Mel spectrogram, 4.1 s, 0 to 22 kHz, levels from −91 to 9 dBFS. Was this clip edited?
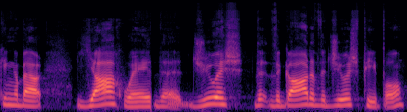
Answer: yes; 1 cut; at 1.5 s

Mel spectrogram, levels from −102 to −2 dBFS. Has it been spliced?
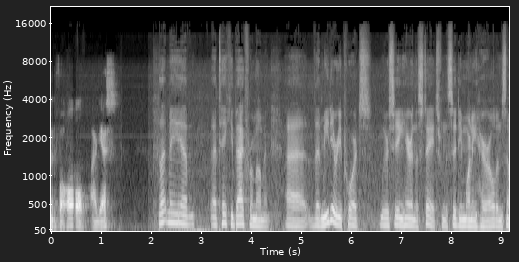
no; 0 cuts

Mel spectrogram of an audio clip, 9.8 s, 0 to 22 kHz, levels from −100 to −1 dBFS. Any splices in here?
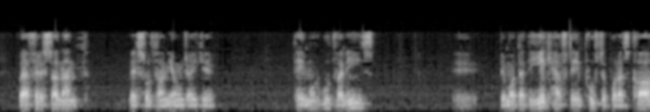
no; 0 cuts

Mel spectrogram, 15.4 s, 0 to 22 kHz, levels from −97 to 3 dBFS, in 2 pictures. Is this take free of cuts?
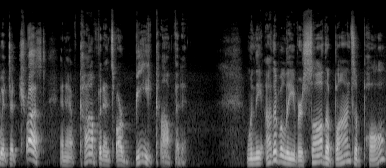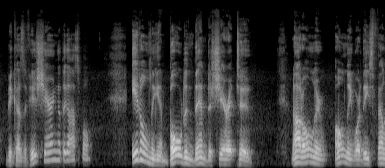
no; 2 cuts; at 10.2 s, 13.4 s

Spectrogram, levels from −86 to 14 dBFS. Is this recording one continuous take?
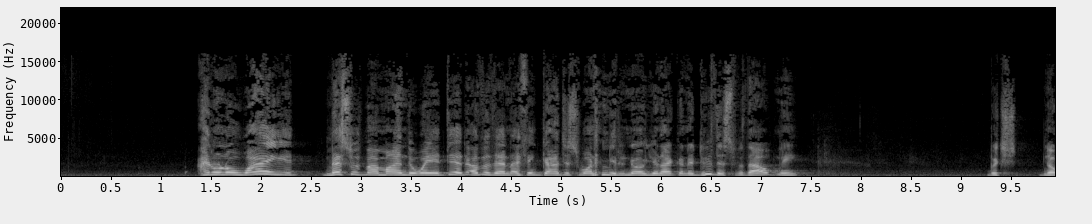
yes; 0 cuts

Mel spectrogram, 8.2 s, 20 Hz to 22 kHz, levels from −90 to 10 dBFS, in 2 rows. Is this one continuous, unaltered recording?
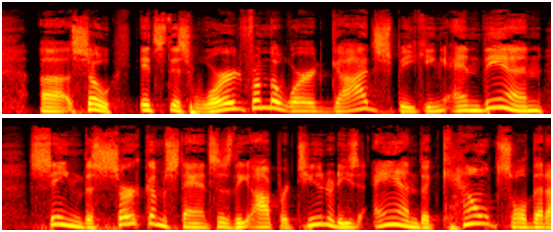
yes; 0 cuts

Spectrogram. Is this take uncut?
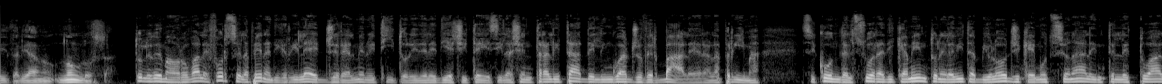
yes; 0 cuts

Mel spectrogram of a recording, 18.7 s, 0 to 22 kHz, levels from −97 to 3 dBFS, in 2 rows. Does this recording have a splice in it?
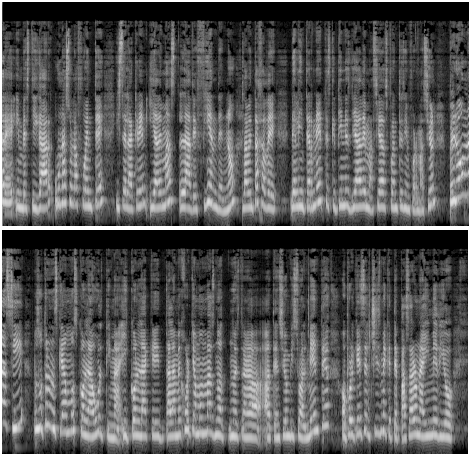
yes; 2 cuts; at 1.0 s, 4.8 s

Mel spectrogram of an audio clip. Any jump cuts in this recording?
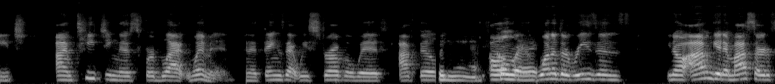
yes; 3 cuts; at 2.5 s, 4.4 s, 5.4 s

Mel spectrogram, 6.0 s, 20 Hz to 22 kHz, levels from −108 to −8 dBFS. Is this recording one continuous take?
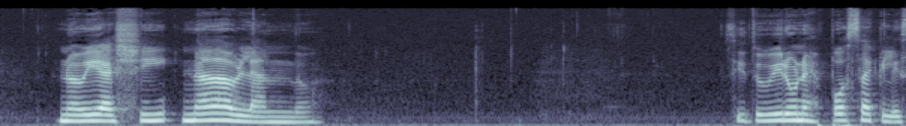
yes; 0 cuts

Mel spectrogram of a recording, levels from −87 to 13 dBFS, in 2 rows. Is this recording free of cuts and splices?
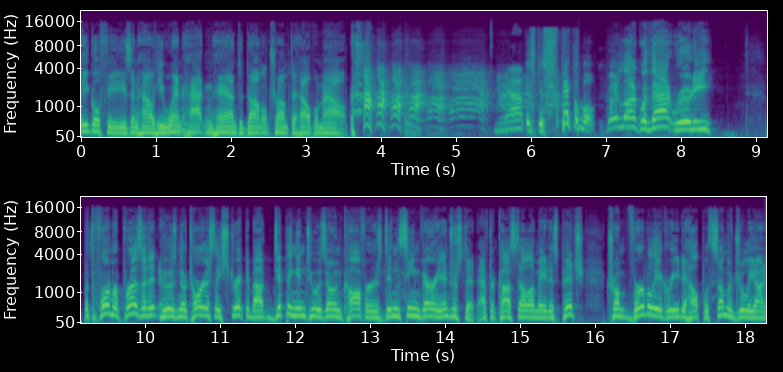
yes; 0 cuts

